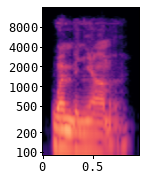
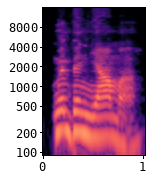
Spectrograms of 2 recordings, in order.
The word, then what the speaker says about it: Wembanyama: How do you say his name, Nehemiah? Wembanyama. Wembanyama.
